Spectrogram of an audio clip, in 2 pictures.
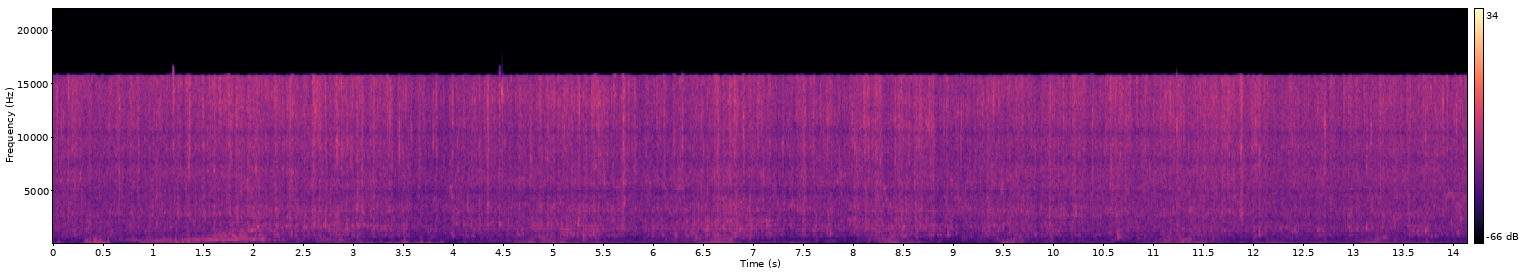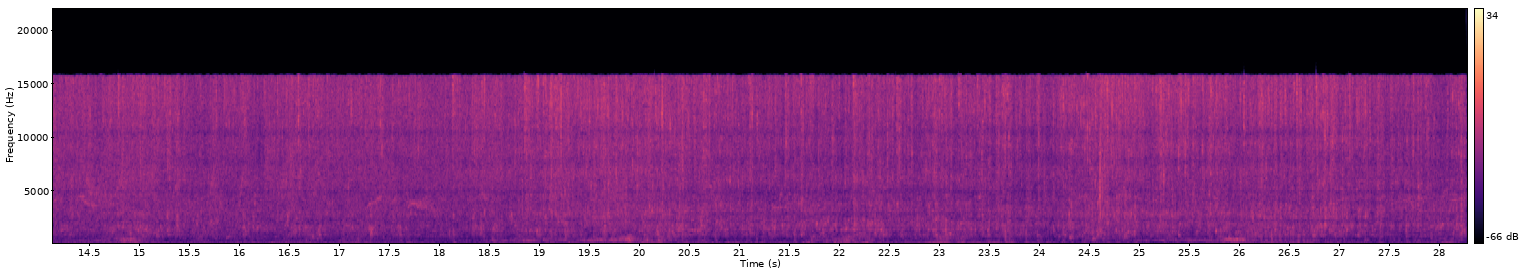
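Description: Water trickling and running steadily in a pool.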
